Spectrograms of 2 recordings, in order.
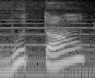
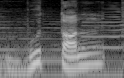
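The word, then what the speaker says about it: Buton: Chers amis, de la capitale de Bouton, c'est la prononciation de l'Indonésie, c'est Bouton. Mais pour la français, peut-être, on appelle Bouton.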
